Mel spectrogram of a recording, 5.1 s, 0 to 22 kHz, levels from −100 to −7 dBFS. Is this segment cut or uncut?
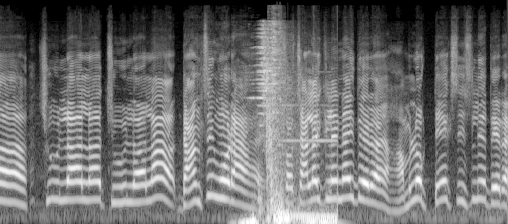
cut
